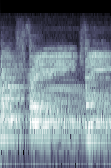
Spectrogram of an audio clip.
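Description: Church choir singing a hymn, holding notes that change about half a second in and again near the end.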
